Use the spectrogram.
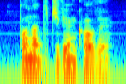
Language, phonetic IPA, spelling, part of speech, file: Polish, [ˌpɔ̃nadʲd͡ʑvʲjɛ̃ŋˈkɔvɨ], ponaddźwiękowy, adjective, Pl-ponaddźwiękowy.ogg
